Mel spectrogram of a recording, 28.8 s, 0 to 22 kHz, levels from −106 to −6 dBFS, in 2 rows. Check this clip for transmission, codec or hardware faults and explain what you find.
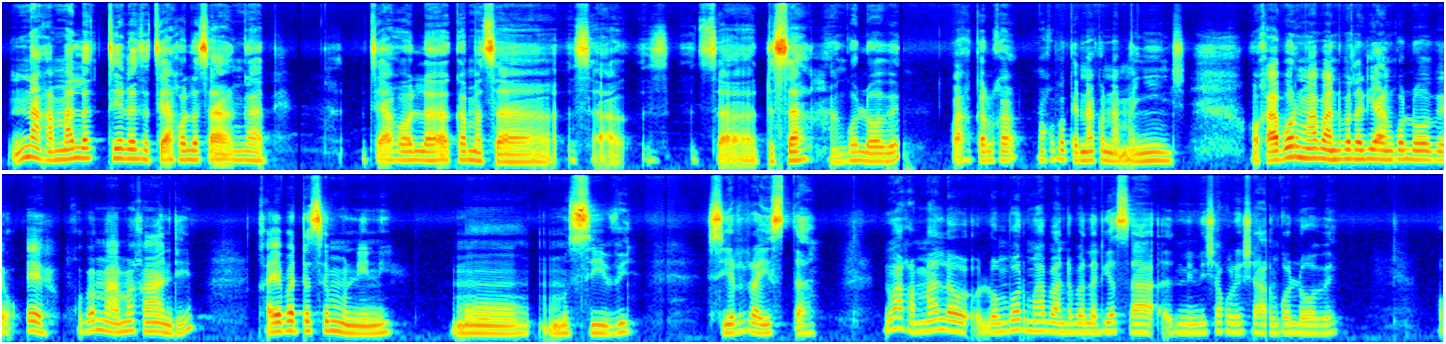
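There is one transmission fault: a gap between chunks. The speech drops out in short, hard-edged silences of about 25 ms each, every 6 seconds: at 2.95 s just after "tsyaakhola saa ngapi", at 8.98 s between "saal tisa angolove" and "wakhakalakha makhuva kenakonaa", and at 15.00 s, 21.03 s and 27.05 s. The audio was delivered in 6-second chunks, and silence was inserted at each join, interrupting the speech without losing any of it.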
